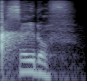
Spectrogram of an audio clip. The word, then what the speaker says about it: Seedorf: Seedorf.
